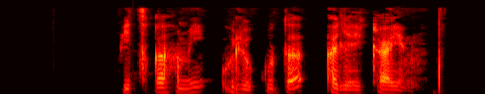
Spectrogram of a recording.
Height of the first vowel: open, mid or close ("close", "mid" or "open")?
close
